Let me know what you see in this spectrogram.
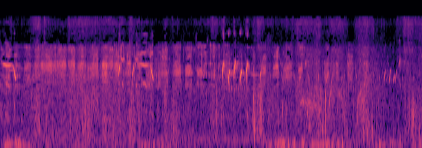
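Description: Small songbirds calling: several brief clusters of short, high, gliding chirps. Footsteps crunch through dry grass, most noticeably in the second half.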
